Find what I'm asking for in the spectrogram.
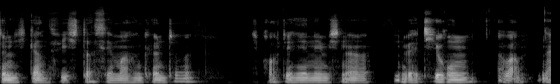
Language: German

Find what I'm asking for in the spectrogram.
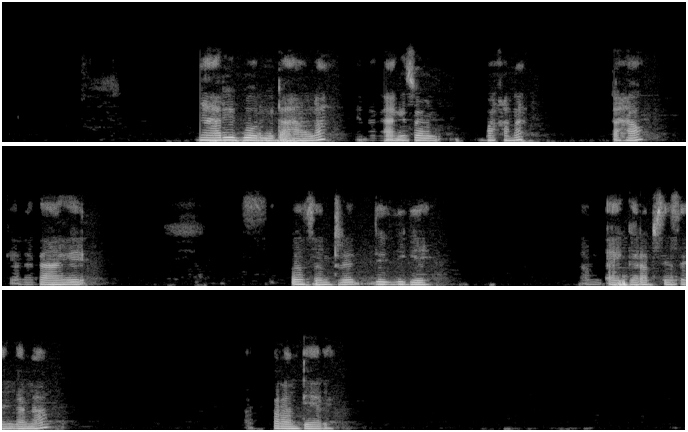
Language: Wolof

